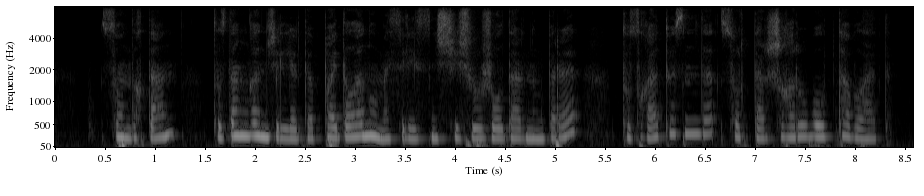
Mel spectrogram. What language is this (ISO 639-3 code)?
kaz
